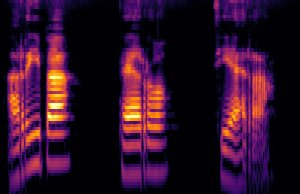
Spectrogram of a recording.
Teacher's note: the English pronunciation of the double r means you need to roll the rs. So raise your tongue in your mouth and curl it slightly backwards.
